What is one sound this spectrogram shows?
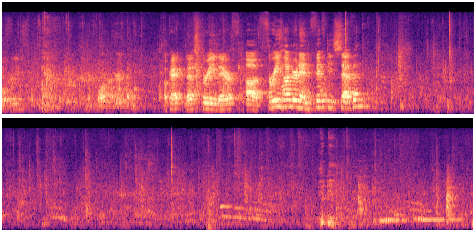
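A man speaks loudly in a room that echoes.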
